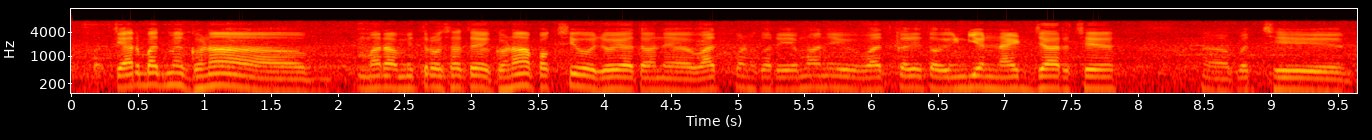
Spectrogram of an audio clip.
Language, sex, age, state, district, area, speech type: Gujarati, male, 18-30, Gujarat, Junagadh, urban, spontaneous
